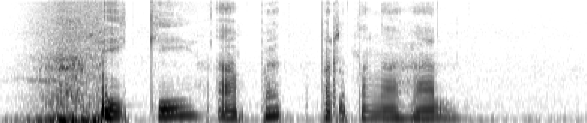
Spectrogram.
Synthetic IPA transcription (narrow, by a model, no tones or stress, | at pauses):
ʔikia̰b̥a̤t̪̚pərt̪əŋaɦan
